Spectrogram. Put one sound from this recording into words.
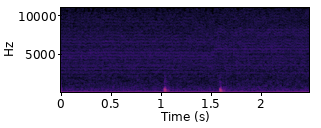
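A stone block cracks and breaks apart.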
